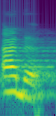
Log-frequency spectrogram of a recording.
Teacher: বার উপর সাকিন অর্থাৎ কলকলা হরফের উপর সাকিন, আমরা কলকলার প্রতিধ্বনি করে পড়ব।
